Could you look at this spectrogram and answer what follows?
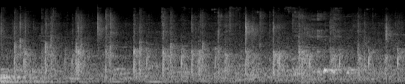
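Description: Scattered applause from an audience at a felicitation ceremony for a young Bharatanatyam dancer, several seconds of uneven clapping over a murmuring crowd.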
